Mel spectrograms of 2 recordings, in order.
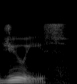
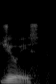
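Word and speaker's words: Juwes: Jubellum, known jointly as the Jew Jewies, pronounced Jewies. It says pronounced Jewies.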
